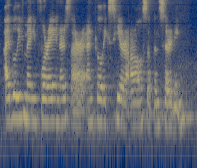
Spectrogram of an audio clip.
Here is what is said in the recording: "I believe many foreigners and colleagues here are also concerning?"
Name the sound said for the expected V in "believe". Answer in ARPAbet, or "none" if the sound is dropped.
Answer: V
